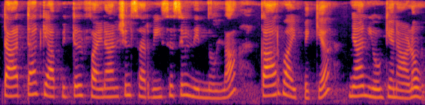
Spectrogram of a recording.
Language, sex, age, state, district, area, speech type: Malayalam, female, 18-30, Kerala, Wayanad, rural, read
